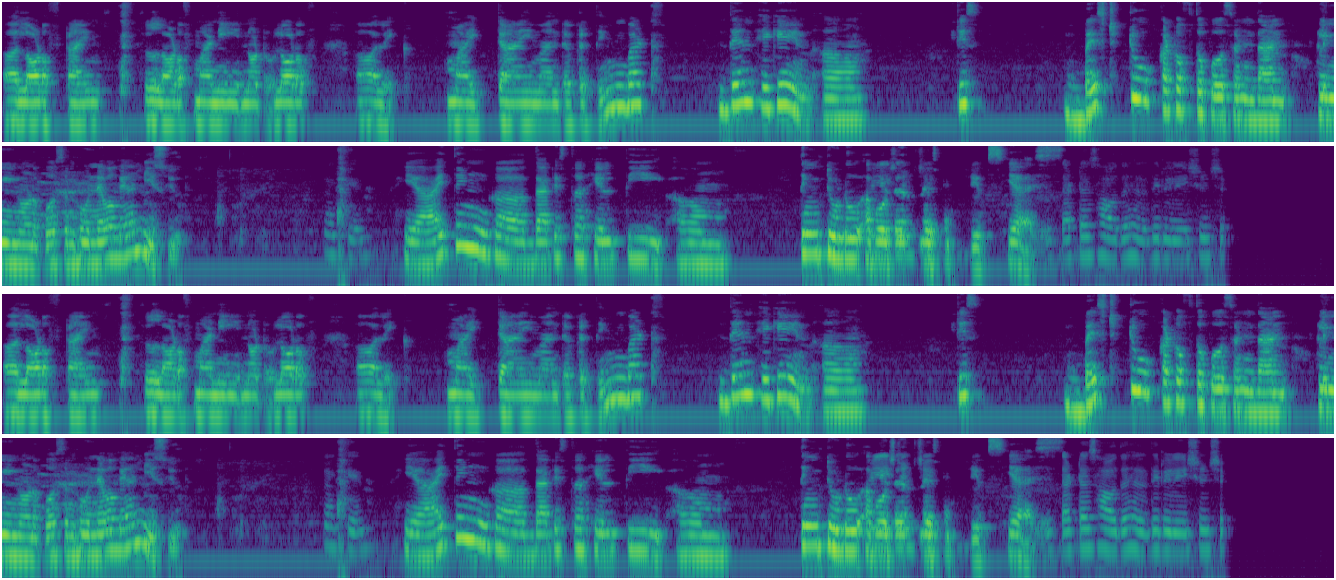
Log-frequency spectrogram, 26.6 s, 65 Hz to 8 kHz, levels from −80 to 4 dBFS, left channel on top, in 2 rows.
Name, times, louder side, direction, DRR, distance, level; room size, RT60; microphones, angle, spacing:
voice 1, 0.0-3.1 3.5-3.9 4.4-6.6 7.2-8.6 9.5-9.7 10.6-15.1 16.7-16.8 17.3-20.6 21.3-22.6 23.0-23.8, left 1 dB, 10° left, 0.4 m, -20 dB
voice 2, 16.5-17.0 22.0-22.7 23.6-25.5, right 4 dB, 50° right, 0.4 m, -33 dB
2.9 x 2.6 x 2.8 m
head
